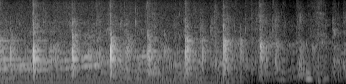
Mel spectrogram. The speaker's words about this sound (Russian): Аплодисменты, еще больше аплодисментов Роли, да. Поддержим ее.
